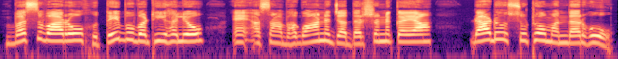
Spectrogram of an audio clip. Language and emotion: Sindhi, neutral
